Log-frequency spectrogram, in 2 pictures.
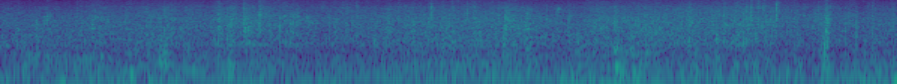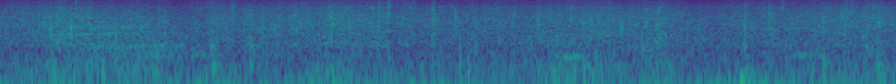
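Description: Freezing rain pattering down steadily, with a few faint ticks.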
